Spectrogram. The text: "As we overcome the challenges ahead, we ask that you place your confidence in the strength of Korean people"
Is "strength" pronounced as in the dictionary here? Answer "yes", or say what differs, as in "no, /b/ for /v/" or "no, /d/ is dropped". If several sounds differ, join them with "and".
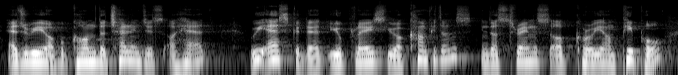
no, /s/ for /θ/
